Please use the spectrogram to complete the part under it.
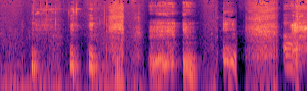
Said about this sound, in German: Du musst hier schon wieder rumhusten. Das schneide ich raus.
